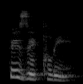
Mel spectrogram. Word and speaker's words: physically: Physically, not physically.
